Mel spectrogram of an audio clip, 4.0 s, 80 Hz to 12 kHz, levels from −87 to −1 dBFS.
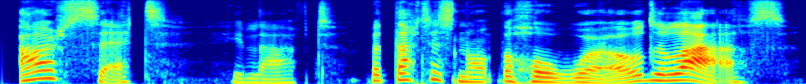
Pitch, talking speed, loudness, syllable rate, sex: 195 Hz, 180 wpm, -21 LUFS, 4.2 syllables/s, female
